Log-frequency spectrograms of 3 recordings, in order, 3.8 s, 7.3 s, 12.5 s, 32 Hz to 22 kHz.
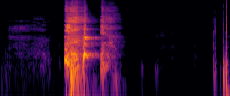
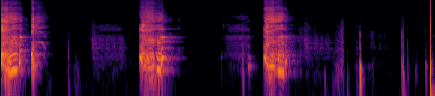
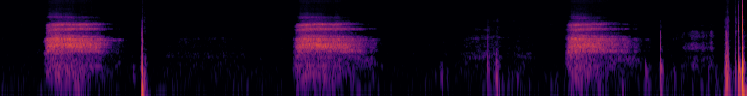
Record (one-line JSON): {"cough_length": "3.8 s", "cough_amplitude": 32768, "cough_signal_mean_std_ratio": 0.27, "three_cough_length": "7.3 s", "three_cough_amplitude": 32762, "three_cough_signal_mean_std_ratio": 0.34, "exhalation_length": "12.5 s", "exhalation_amplitude": 32768, "exhalation_signal_mean_std_ratio": 0.32, "survey_phase": "beta (2021-08-13 to 2022-03-07)", "age": "65+", "gender": "Female", "wearing_mask": "No", "symptom_none": true, "smoker_status": "Ex-smoker", "respiratory_condition_asthma": false, "respiratory_condition_other": false, "recruitment_source": "REACT", "submission_delay": "0 days", "covid_test_result": "Negative", "covid_test_method": "RT-qPCR", "influenza_a_test_result": "Unknown/Void", "influenza_b_test_result": "Unknown/Void"}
